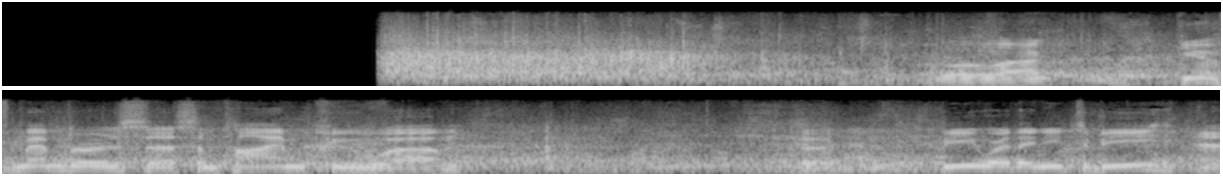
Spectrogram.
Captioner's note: applause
